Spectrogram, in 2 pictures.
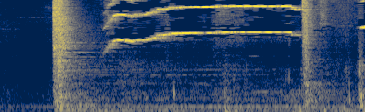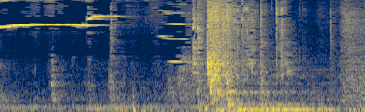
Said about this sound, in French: On attend qu'on nous ouvre la porte, là.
